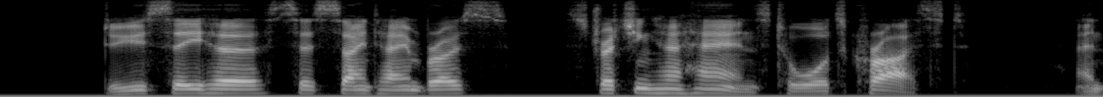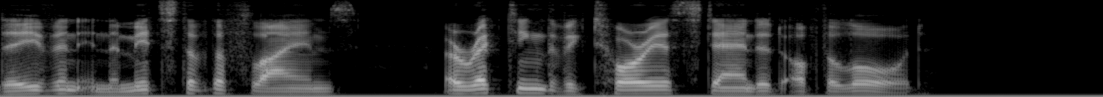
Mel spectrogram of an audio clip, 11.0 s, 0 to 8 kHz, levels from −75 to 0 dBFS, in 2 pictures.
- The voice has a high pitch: No, low, 115 Hz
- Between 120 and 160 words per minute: Yes, average, 150 wpm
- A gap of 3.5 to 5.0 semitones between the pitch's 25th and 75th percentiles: Yes, average, 4.4 semitones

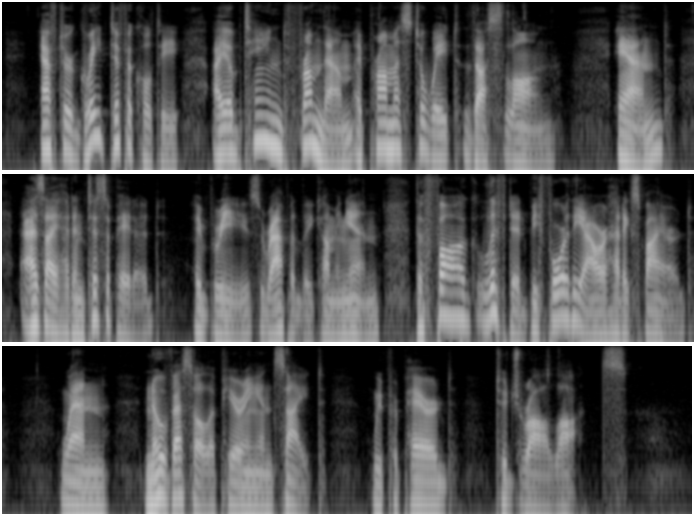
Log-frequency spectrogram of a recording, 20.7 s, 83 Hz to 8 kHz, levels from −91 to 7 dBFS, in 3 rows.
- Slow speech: Yes, slow, 120 wpm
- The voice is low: Yes, low, 100 Hz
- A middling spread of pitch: No, wide, 7.3 semitones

